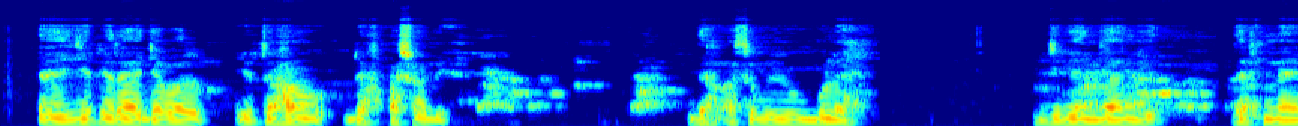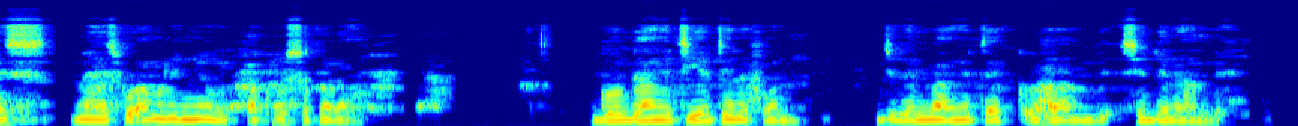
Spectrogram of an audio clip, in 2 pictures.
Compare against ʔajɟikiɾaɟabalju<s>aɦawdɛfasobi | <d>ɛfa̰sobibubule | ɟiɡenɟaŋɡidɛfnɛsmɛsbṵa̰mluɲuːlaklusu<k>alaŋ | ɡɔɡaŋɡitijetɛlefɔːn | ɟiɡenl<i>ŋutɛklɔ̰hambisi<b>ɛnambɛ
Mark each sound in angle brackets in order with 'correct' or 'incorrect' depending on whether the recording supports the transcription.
incorrect, correct, correct, incorrect, incorrect

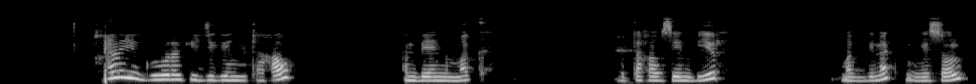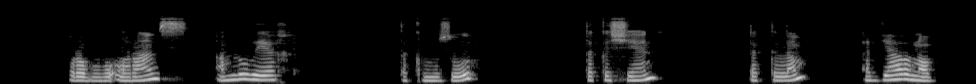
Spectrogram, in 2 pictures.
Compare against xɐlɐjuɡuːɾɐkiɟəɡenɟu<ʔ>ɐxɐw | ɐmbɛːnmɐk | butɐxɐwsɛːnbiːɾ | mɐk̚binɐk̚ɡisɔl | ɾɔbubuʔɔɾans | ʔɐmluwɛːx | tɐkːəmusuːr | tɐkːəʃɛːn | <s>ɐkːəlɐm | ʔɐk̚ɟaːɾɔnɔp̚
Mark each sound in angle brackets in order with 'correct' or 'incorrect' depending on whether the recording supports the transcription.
incorrect, incorrect

